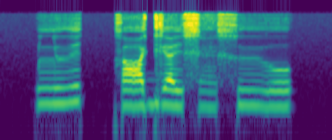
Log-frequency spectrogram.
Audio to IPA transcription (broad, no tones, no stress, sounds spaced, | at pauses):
l ʉ e̯ kː ɑ ɡʲ ɑ e̯ x æ̤ x ʉ o̯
